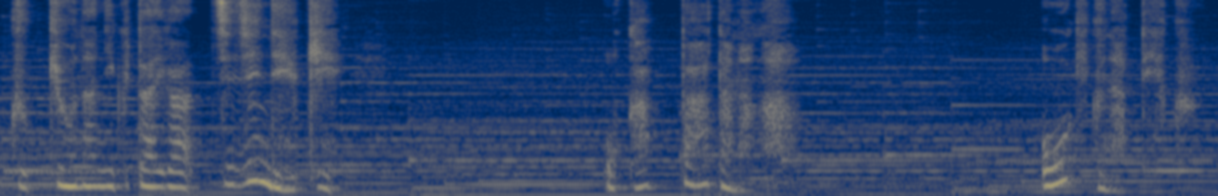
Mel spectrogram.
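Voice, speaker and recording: A woman narrating a scripted first-person radio drama in a gentle, unhurried way, with breathy phrase endings. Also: a little high, lively intonation. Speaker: narrator and storyteller. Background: new-age music.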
